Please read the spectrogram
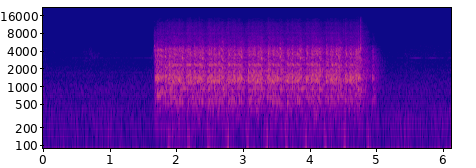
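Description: Kawasaki ZR7 inline-four spun over by its electric starter for about three seconds, starting about two seconds in, during a compression test on cylinder 1. The gauge then reads 11.5, a healthy compression.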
